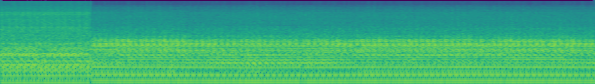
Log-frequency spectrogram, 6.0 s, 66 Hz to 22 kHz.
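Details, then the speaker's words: Engine first start, 50 psi oil pressure: steady idle with a constant whirring tone over it from the power steering pump, reservoir about 90% empty after fluid was sucked in; power steering pump noise. "yeah there's no power steering fluid in it well i filled the reservoir thank you but it's sucked in i'm gonna guess yeah so just right there right here clear is that where the noise is coming from"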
